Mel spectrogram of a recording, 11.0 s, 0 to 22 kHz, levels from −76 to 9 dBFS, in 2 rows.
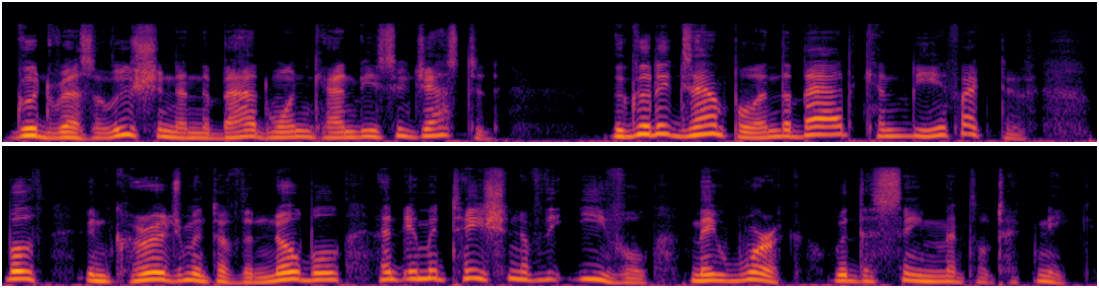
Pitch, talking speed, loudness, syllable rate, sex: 165 Hz, 195 wpm, -19 LUFS, 6.3 syllables/s, male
